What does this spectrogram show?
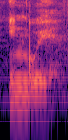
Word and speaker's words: Ingwe: And it's a beautiful name for this animal, and this animal is called Ingwe. And it's spelled I-N-G-W-E.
